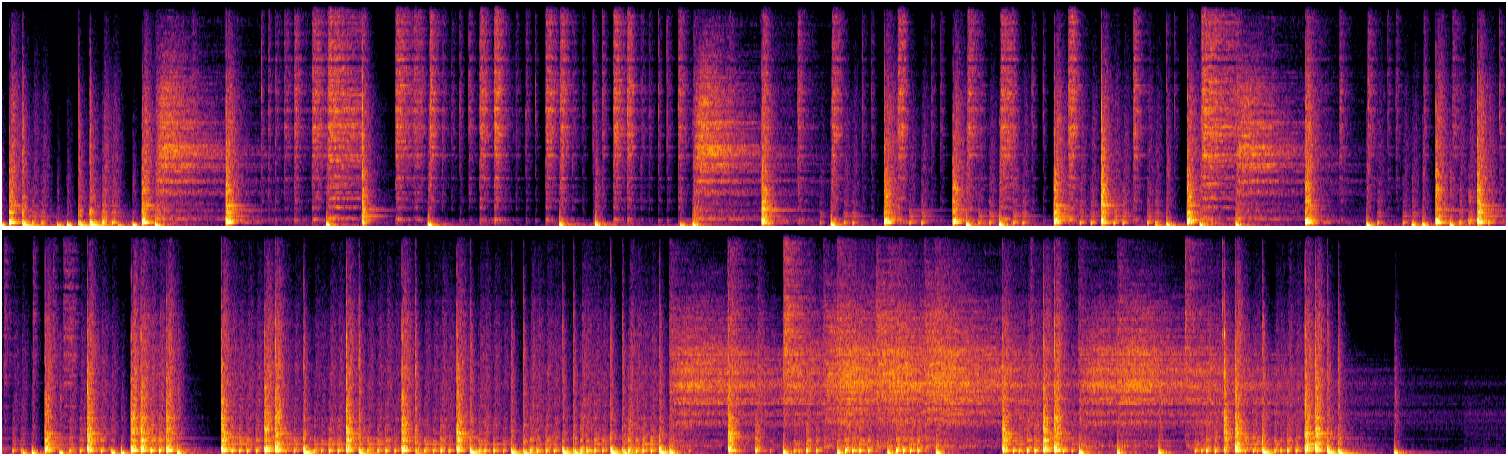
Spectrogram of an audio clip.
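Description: Acoustic drum kit played solo: rapid snare strokes, bass drum and cymbals in grooves and fills built mostly on six-stroke rolls mixed with other rudiments. The playing stops about a second before the end and a cymbal rings out.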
